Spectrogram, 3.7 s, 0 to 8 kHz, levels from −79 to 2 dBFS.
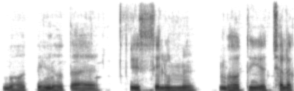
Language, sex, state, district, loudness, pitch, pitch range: Hindi, male, Jharkhand, Sahebganj, -21 LUFS, 115 Hz, 110-115 Hz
